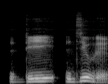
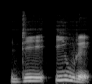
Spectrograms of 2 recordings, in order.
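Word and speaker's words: de jure: ডি জিউরে বা ডি ইউরে, এই দুইভাবে কিন্তু উচ্চারণ করা হয়।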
